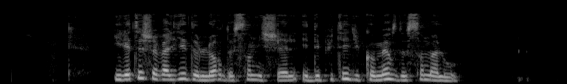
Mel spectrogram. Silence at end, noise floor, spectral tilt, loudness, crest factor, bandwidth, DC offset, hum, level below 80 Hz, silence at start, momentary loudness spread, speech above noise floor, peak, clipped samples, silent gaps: 1.1 s; -75 dBFS; -4 dB/octave; -29 LUFS; 18 dB; 11.5 kHz; under 0.1%; none; -82 dBFS; 0.7 s; 6 LU; 47 dB; -12 dBFS; under 0.1%; none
